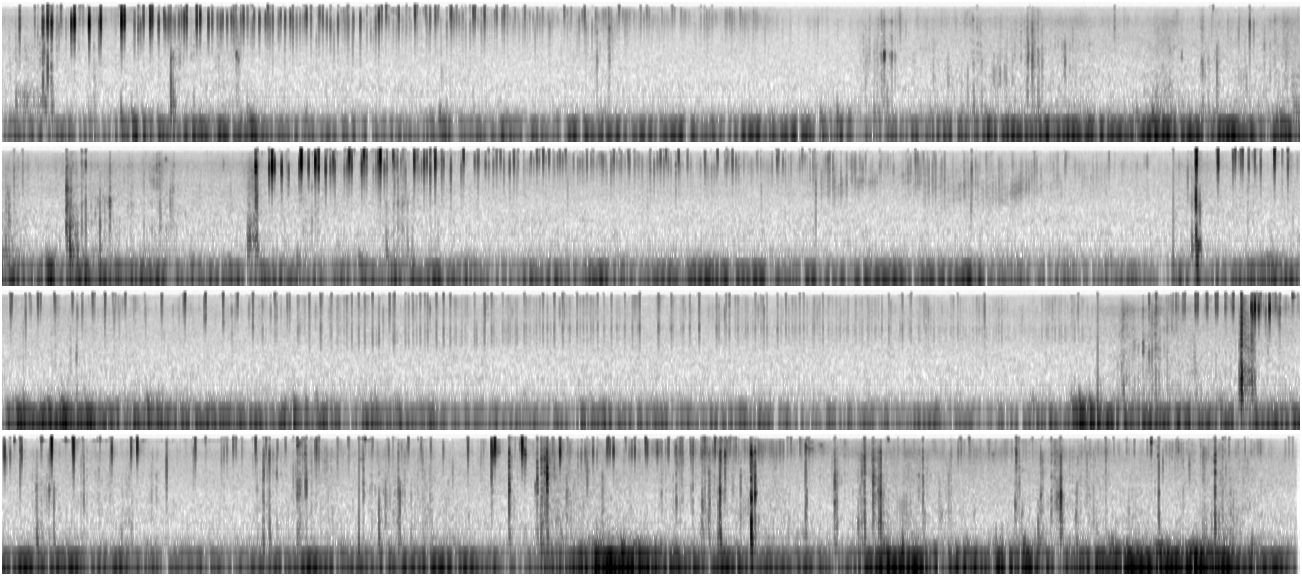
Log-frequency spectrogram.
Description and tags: Kicking small bits of ice on a frozen lake. Probably good for granular etc.
frozen, granular, Ice, lake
